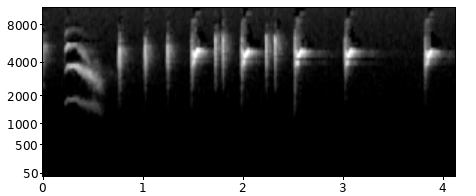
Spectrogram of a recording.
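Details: A Marsh Warbler sings at night in Finland: a downslurred harmonic note, then a rapid series of sharp clicks and bright whistled upslurs that slow toward the end.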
